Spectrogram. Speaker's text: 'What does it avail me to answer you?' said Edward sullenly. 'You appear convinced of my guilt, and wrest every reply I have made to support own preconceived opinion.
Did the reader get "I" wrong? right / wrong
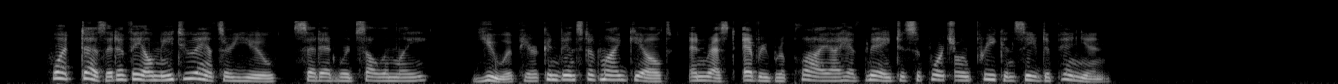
right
